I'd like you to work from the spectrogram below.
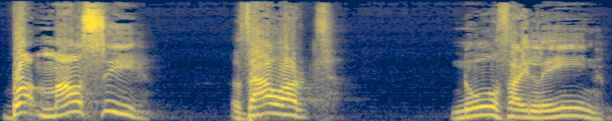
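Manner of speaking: slow Scots poetry recital; Scottish accent. Acted. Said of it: "in my best Scottish accent".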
